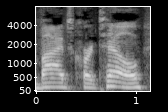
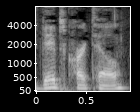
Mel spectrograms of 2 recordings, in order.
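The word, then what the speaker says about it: Vybz Kartel: no no no featuring vibes cartel my apologies earlier i did say his name was vibs cartel that's what i pronounced it wrong so i i guess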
